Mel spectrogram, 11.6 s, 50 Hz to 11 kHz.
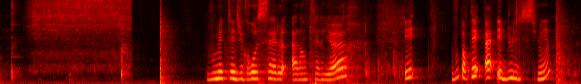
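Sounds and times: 
water running from a tap into a large saucepan filled to boil broccoli: 0.5 - 2.6
speech: 4.1 - 7.2, 8.1 - 8.4, 9.0 - 11.2.

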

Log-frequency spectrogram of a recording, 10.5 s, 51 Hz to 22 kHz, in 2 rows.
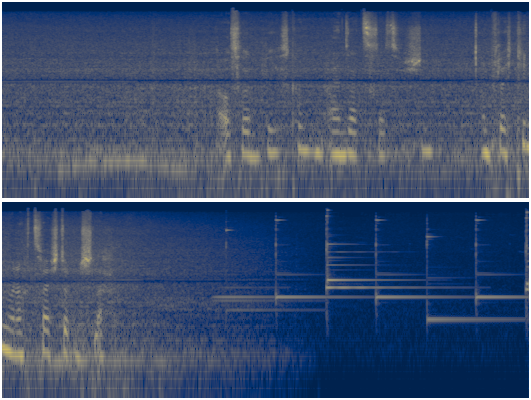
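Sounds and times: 
faint road noise: 0.0 - 8.2
emergency vehicle engine humming while driving: 0.0 - 8.4
speech: 2.2 - 6.5.

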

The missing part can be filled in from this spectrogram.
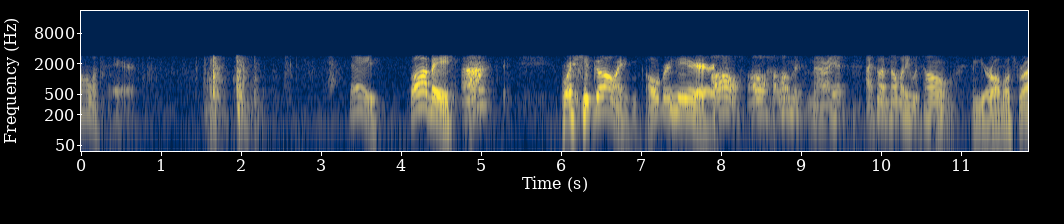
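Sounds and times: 
speech: 0.0 - 0.8, 3.4 - 5.2, 6.0 - 11.8
front door swinging open: 1.5 - 2.4.

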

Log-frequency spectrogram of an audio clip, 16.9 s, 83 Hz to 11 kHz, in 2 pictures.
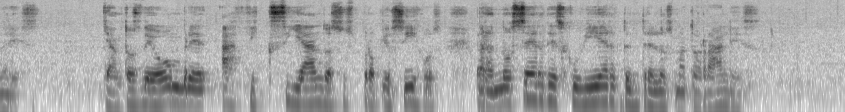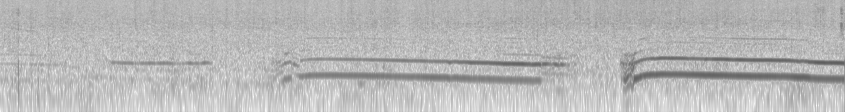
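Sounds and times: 
speech: 0.0 - 7.6
steady rain-like hiss: 0.0 - 16.8
dog howling: 8.2 - 16.8.

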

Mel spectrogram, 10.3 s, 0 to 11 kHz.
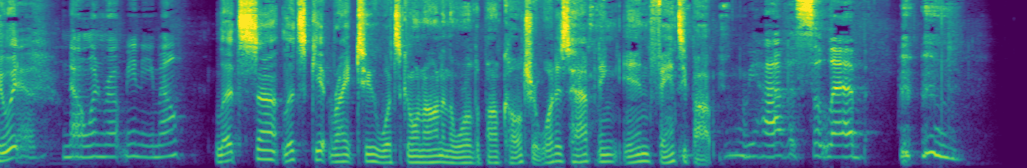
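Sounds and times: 
speech: 0.0 - 9.7
person clearing throat: 9.0 - 9.9.

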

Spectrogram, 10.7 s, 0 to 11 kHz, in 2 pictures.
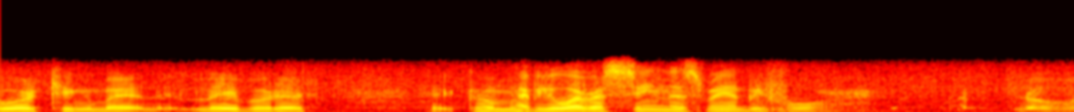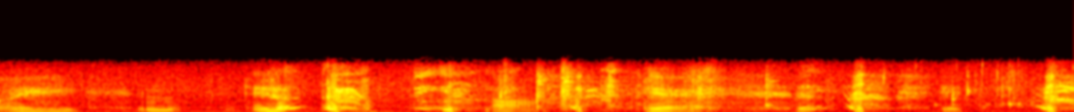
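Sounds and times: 
speech: 0.1 - 4.4, 5.1 - 10.7
water being poured: 9.2 - 10.7.

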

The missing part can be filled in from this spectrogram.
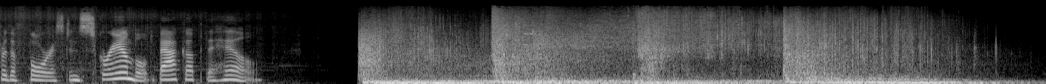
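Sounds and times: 
speech: 0.0 - 2.7
gunpowder explosion aboard a pirate ship: 3.6 - 10.4.

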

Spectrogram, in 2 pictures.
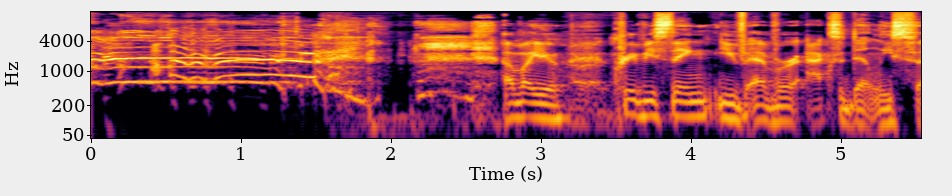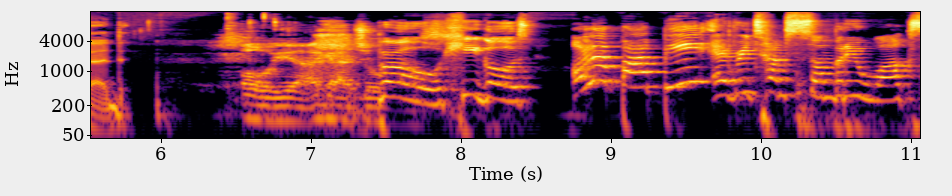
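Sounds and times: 
person imitating a rooster crowing: 0.0 - 1.6
speech: 2.8 - 9.0, 9.7 - 11.0.

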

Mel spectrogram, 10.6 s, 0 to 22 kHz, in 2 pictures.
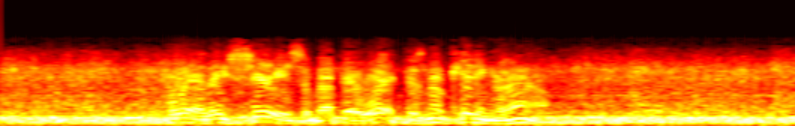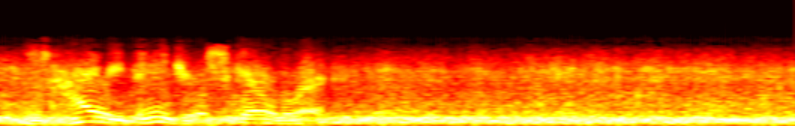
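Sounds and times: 
basic oxygen furnace roaring in a steel mill: 0.0 - 10.6
speech: 1.4 - 4.1, 5.6 - 8.3.

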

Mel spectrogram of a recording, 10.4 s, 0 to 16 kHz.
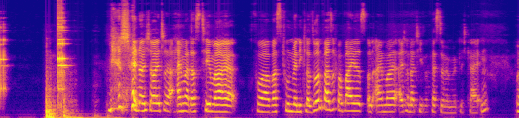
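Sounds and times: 
glasses clinking in a toast: 0.0 - 0.3, 1.2 - 1.6
speech: 2.2 - 10.3.

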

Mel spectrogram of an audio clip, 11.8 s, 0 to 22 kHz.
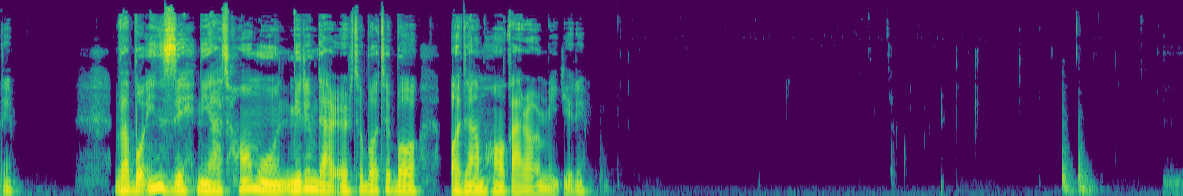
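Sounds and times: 
speech: 1.2 - 6.0
person sipping water from a glass: 8.6 - 10.6.

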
